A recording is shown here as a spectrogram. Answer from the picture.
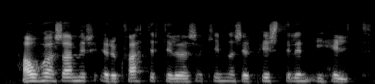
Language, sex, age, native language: Icelandic, male, 20-29, Icelandic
